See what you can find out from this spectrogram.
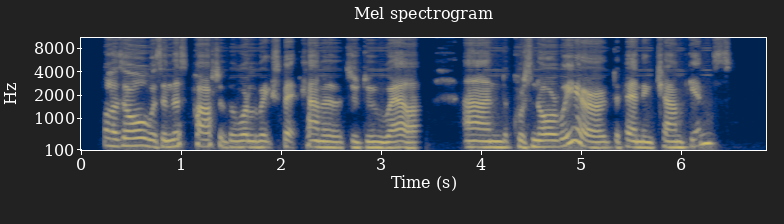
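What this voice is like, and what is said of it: Scottish accent. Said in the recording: “I'm Scottish, as you'll know by my accent”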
